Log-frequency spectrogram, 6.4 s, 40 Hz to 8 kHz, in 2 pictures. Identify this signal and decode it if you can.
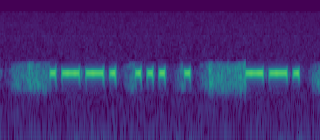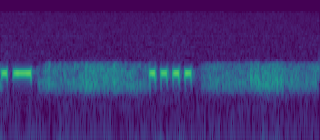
Morse code, heard as a keyed tone, about 20 wpm, 500 Hz. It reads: PSE GA H
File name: dlazaawansowanych / nagraniazpasma / titawaNETcontrol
